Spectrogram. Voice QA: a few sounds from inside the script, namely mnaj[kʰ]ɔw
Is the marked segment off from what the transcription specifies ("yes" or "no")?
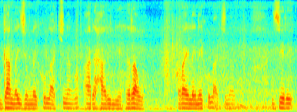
no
